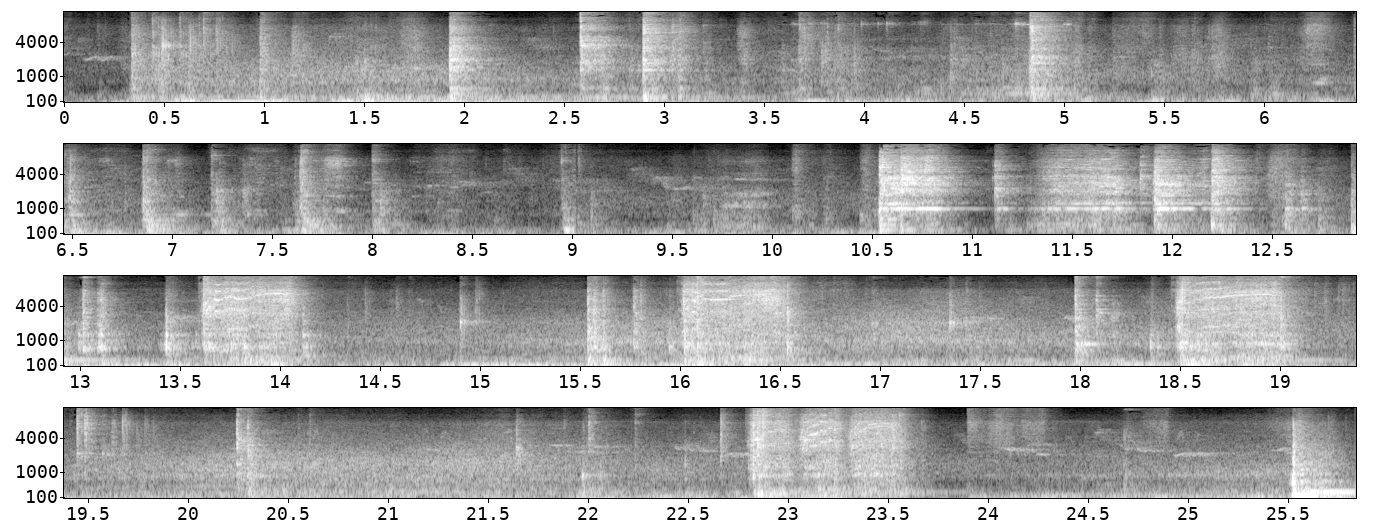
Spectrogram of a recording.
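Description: A front wheel coming off a car: a floor jack lifting the corner, then a string of short power-tool bursts and metal clanks as the lug nuts are removed and the wheel is pulled.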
